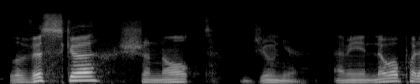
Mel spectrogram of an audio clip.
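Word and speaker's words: Laviska Shenault: dynasty now one guy you're not fading mike pronounce his name for us because i love this name leviska chanult jr i mean noah put out arguably i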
